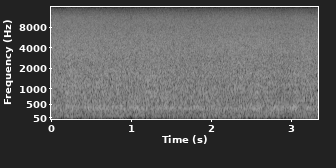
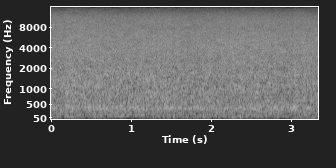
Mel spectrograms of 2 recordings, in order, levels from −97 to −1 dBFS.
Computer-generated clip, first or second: second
